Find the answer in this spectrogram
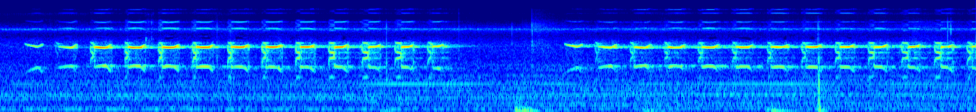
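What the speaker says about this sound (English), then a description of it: "European green woodpecker." European green woodpecker call from a Wild Republic Audubon plush toy: two bursts of rapid, evenly pulsed high chirping notes, close and clear, with a short gap between them.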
